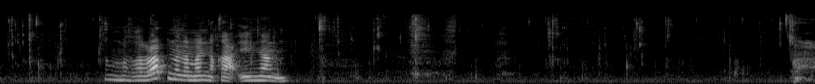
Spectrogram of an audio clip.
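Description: Food squelches and crunches as people eat close up.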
